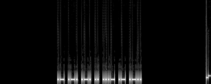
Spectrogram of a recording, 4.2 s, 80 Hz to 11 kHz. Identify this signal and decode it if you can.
Morse code, heard as a keyed tone, about 44 wpm, 700 Hz. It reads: ARRIVAL
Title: Top 1751-2000 Words 45wpm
